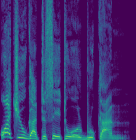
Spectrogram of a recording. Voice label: Male Troll Greetings; Brukan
